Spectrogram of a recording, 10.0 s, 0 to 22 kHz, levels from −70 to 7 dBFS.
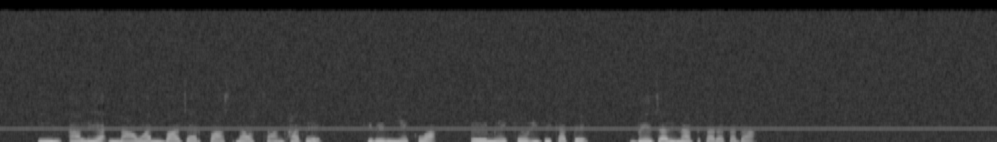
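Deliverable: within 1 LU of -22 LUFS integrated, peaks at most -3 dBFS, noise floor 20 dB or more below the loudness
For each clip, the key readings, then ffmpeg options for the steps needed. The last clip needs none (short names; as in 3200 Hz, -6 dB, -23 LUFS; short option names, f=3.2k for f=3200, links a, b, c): steady tone 2200 Hz; tone level -40 dBFS; noise floor -37 dBFS; noise floor target -45 dBFS; loudness -25.0 LUFS; peak -9.0 dBFS; loudness target -22.0 LUFS
-> -af "bandreject=f=2.2k:w=30"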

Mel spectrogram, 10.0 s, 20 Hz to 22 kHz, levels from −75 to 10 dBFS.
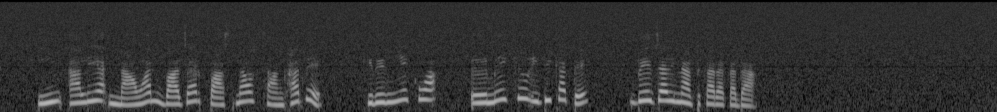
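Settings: steady tone none; noise floor -39 dBFS; noise floor target -45 dBFS
-> -af "afftdn=nr=6:nf=-39"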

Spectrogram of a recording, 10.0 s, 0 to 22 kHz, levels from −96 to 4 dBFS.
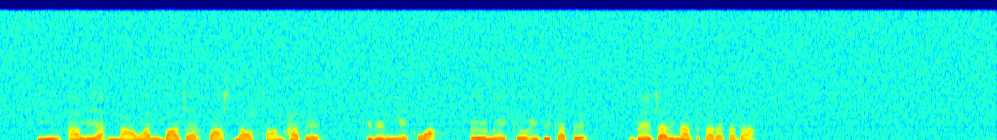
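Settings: noise floor -44 dBFS; noise floor target -45 dBFS
-> -af "afftdn=nr=6:nf=-44"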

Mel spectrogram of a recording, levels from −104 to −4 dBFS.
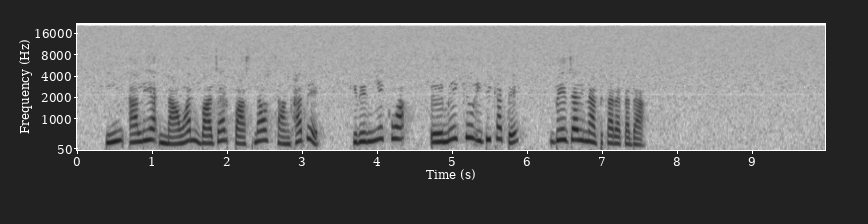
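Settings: noise floor -49 dBFS; loudness -24.5 LUFS; peak -9.0 dBFS; loudness target -22.0 LUFS
-> -af "volume=2.5dB"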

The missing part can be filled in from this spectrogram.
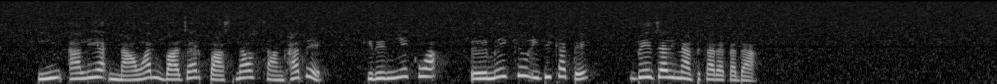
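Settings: loudness -22.0 LUFS; peak -6.5 dBFS; noise floor -46 dBFS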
